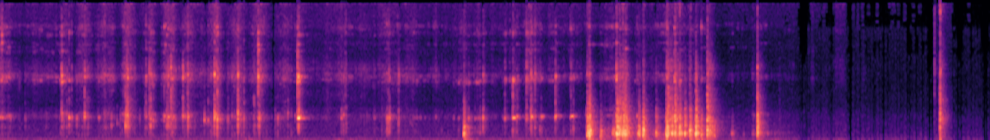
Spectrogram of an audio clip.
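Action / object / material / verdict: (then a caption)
scrape / bundle of chalk sticks / chalk / none. A handful of solid pink chalk sticks held in both hands is rolled and rubbed together by the fingers, with some sticks broken at the end. Quick, irregular dry knocks and clicks build into a dense scraping, crumbling burst before a quiet pause and one last sharp click, all over a faint steady low hum.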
